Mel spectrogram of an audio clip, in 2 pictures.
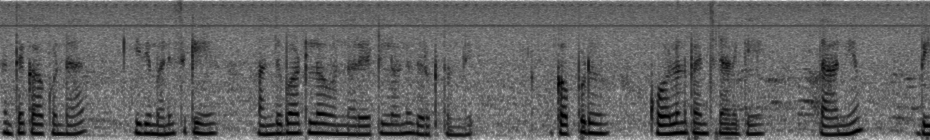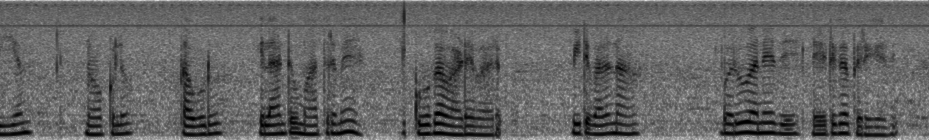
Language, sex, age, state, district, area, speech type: Telugu, female, 18-30, Andhra Pradesh, Vizianagaram, urban, spontaneous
